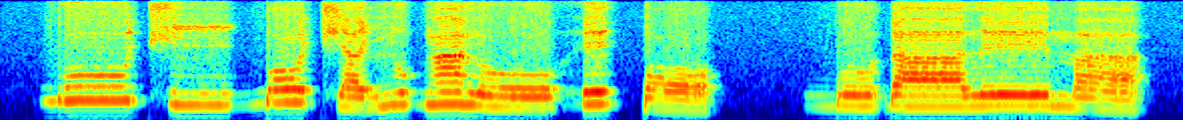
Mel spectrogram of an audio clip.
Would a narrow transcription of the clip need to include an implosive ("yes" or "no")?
yes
